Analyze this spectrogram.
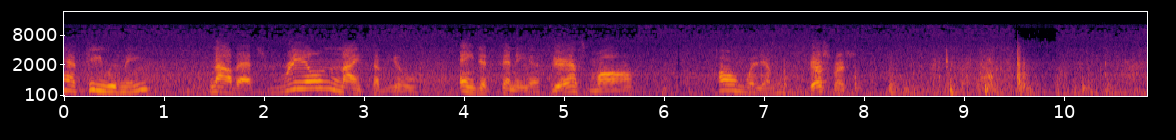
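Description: A woman talks with animation, heard through an old, hissy film soundtrack.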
